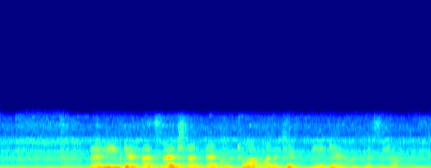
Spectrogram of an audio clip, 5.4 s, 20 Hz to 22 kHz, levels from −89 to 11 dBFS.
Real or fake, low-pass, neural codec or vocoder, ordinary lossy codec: fake; 7.2 kHz; codec, 16 kHz in and 24 kHz out, 1 kbps, XY-Tokenizer; Opus, 24 kbps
